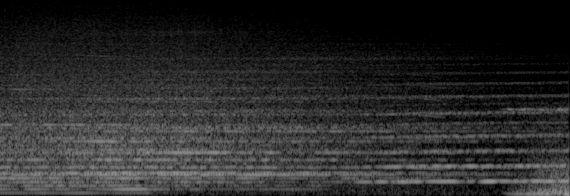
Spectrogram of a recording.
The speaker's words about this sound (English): If you were standing on its surface, the soundscape might be eerily familiar. you might hear the sound of flowing liquid methane. Not a waterfall, but a methanofall.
